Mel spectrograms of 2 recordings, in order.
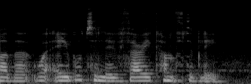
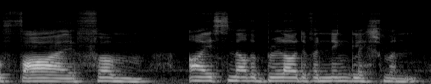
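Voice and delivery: loud booming giant, slowing at the end; roaring ogre; 2 semitones lower, 5 dB louder, slower than usual. Acted. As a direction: roar it out like a hungry ogre. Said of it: "sniffed round the kitchen and roared".

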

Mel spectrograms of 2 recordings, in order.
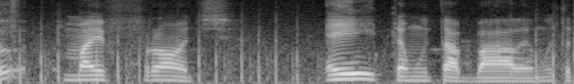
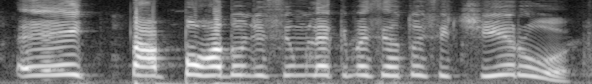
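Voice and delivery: much higher, louder startled shout; shocked yell; 12 semitones higher, 13 dB louder than usual. Real, not acted. Shot by surprise.

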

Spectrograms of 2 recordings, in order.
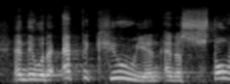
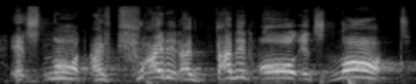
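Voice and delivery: insistent, high-pitched preacher's outcry; emphatic testimony; 9 semitones higher, slower than usual. Acted. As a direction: cry out a warning from experience, rising in force. Preacher voices Solomon's warning against pleasure.

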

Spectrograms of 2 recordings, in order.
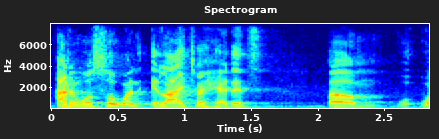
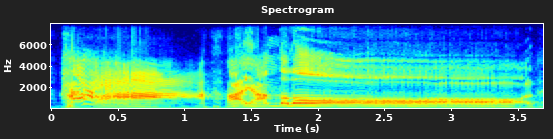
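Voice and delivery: very loud, hugely drawn-out proclamation; dramatic booming God voice; 10 dB louder, much slower than usual. Acted. Preacher mocking the voice people want from God, booming and theatrical. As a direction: thunder it out, stretching the words enormously. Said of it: "that kind of voice".

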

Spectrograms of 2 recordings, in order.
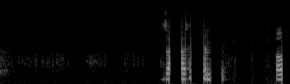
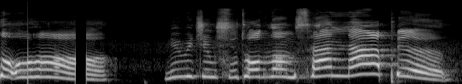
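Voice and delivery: much louder and higher, slow outraged yell; shouting; 5 semitones higher, 9 dB louder, slower than usual. Real, not acted. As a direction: yell at the player in disbelief. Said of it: "Biraz fazla bağırıyorum galiba". (oyuncuya yüksek sesle bağırarak)

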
